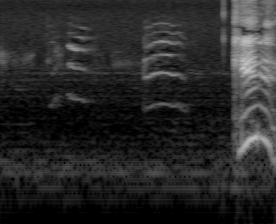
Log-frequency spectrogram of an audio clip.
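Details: Playing Bengal cat named Simba lets out a loud, arching meow that rises then falls, heard after a few faint, thin tones over a low steady background hum.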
